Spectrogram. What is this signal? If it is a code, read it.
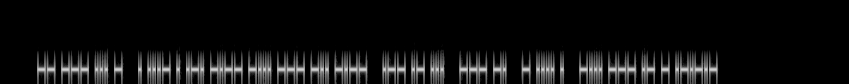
Morse code, heard as a keyed tone, about 50 wpm, 700 Hz. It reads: MOST EVERYBODY WAS ON THE BOAT.
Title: Sentences from Top 1400 Words 50wpm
